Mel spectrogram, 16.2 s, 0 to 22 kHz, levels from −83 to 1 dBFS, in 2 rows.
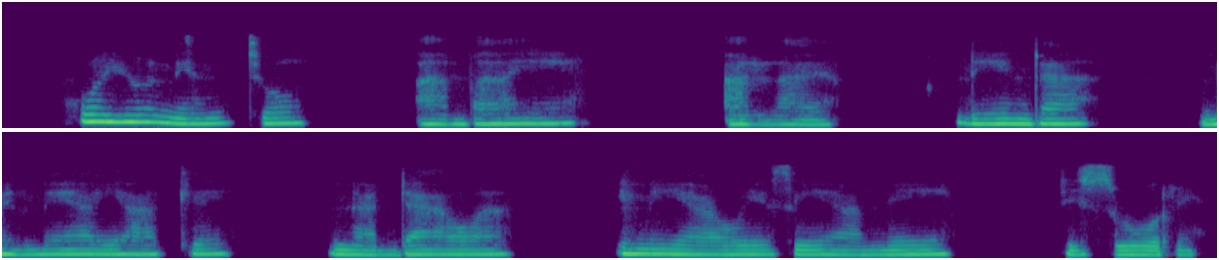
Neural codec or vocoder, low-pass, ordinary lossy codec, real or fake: codec, 16 kHz, 1.1 kbps, Voila-Tokenizer; 7.2 kHz; Opus, 32 kbps; fake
